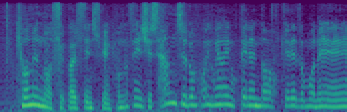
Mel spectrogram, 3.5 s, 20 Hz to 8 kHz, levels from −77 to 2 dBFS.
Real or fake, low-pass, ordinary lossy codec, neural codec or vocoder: fake; 7.2 kHz; none; codec, 16 kHz in and 24 kHz out, 0.8 kbps, FocalCodec, streaming, 65536 codes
